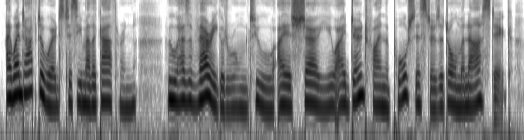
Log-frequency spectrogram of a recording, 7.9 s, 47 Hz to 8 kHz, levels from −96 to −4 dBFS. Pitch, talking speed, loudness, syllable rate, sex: 185 Hz, 200 wpm, -19 LUFS, 5.4 syllables/s, female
